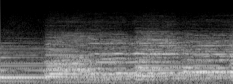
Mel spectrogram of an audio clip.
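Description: Choir singing a slow hymn in long held notes that move step by step: the offertory hymn sung while the gifts are brought to the altar at Mass.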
